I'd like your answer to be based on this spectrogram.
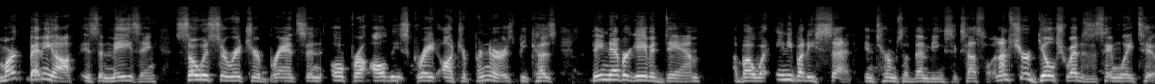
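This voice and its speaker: A man with a Canadian accent speaks high-pitched and animated, in a bright, sharp tone with lively intonation, the sound dry and close with no echo. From Canada. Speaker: podcast host. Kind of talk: interview chat.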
